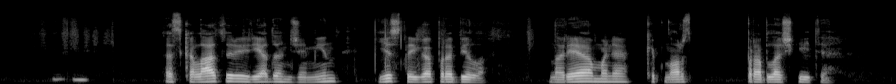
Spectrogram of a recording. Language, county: Lithuanian, Utena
